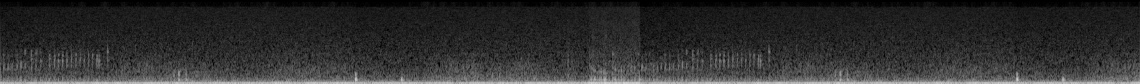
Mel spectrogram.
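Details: Young woman's hungry stomach growling, recorded close up with no talking: steady deep rumbling with occasional faint gurgles; normal borborygmi.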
